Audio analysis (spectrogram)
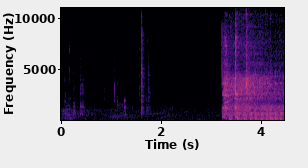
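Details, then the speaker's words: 2008 Yamaha XT125R Big Wheel, stored 12–15 years, carb cleaned, new battery: few quiet clicks then fires at once without pulling clutch, even rapid beat; normal electric start, charging at tick-over being checked with multimeter. "That's interesting, and I hope it's because it's in neutral, but usually from my days you'd have to pull the clutch in to get the electric start to initiate, to stop you not having the clutch in and it zooming off, but didn't do it."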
